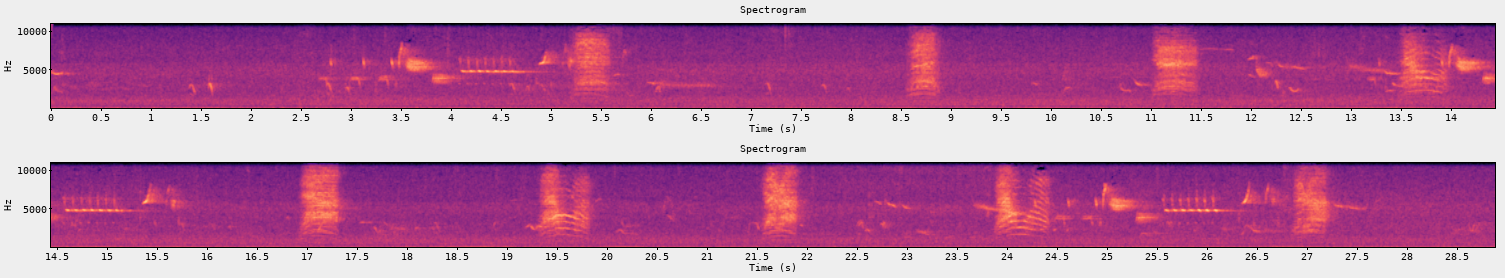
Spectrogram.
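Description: Birds calling outdoors with short, repeated chirps and calls every second or two, over a steady low rumble.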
